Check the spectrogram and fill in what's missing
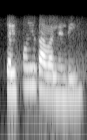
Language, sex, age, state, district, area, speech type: Telugu, female, 45-60, Andhra Pradesh, N T Rama Rao, urban, conversation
